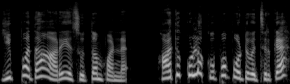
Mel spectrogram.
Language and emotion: Tamil, angry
